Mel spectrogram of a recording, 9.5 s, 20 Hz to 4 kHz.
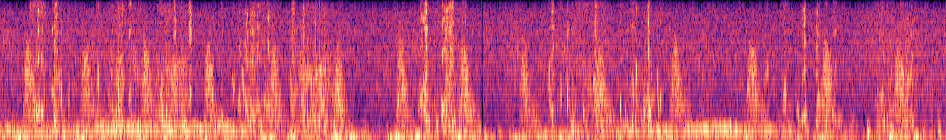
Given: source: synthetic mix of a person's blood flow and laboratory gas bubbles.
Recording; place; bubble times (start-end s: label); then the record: Doppler ultrasound of blood flow; subclavian vein
0.29-0.76 s: bubbles
0.95-1.45 s: bubbles
1.55-1.96 s: bubbles
2.20-2.28 s: bubbles
2.31-2.82 s: bubbles
2.90-3.44 s: bubbles
4.18-4.69 s: bubbles
5.47-6.15 s: bubbles
6.17-6.65 s: bubbles
7.65-7.71 s: bubbles
7.81-8.12 s: bubbles
8.15-8.38 s: bubbles
8.74-9.18 s: bubbles
From the record:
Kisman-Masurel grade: 332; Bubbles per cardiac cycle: rolling drumbeat, 9 or more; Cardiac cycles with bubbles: 50 to 99%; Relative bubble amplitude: moderate (0.250 to 0.450); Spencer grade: 3 (all of the cardiac periods contain showers or single bubble signals, but not dominating or overriding the cardiac motion signals); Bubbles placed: anywhere in the cardiac cycle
